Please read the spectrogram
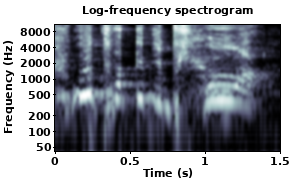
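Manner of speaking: high desperate battle cry; furious shout. Acted. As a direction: scream it as you charge. Desperate charge at enemy.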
